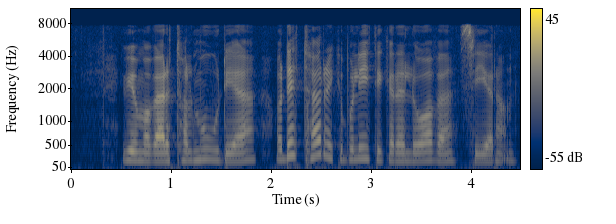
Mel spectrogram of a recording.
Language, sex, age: Norwegian, female, 54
